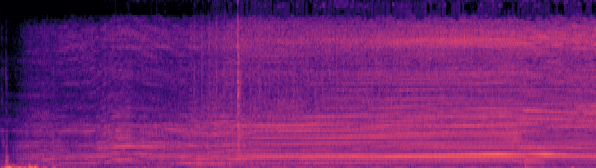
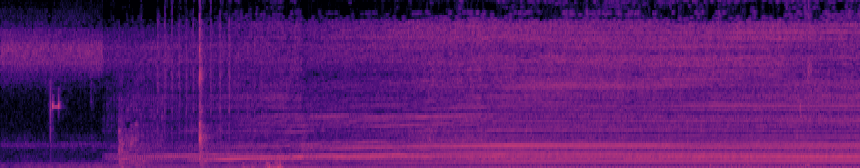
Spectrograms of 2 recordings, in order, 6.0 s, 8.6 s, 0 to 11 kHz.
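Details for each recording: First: Small plug-in water pump drawing from dropped 7-gallon jug for van shower, no on/off switch: steady whine slowly climbing in pitch, strained with poor flow; owner then suspects it wasn't snapped in tight enough, works after reseating. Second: Propane camper shower water heater in a van: quick string of spark ticks, then a rising hum and whoosh as the burner ignites, on minimum heat setting after the pump was lowered for gravity feed; heater lights and runs normally.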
